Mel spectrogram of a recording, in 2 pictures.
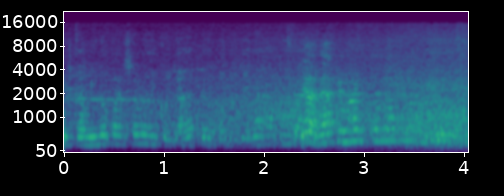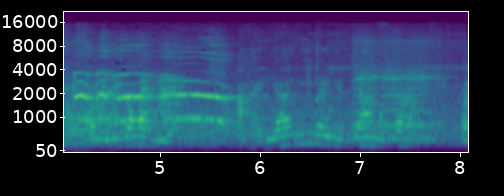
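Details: Two roosters clash vocally near a Puerto Rico cockfight in winter; repeated arching calls lead into a long sustained crow, with further crowing afterward.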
